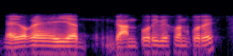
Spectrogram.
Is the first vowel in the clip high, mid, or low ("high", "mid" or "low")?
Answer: low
